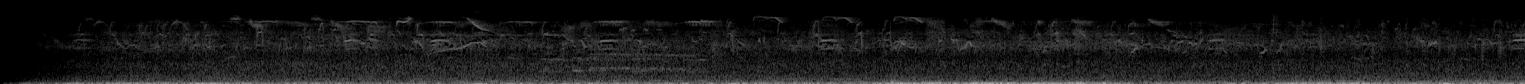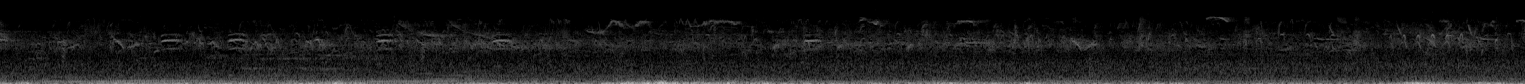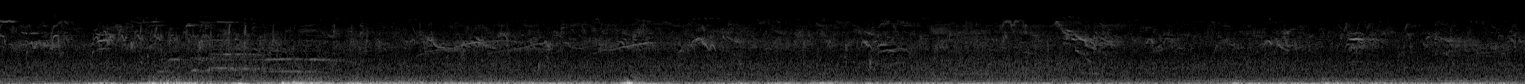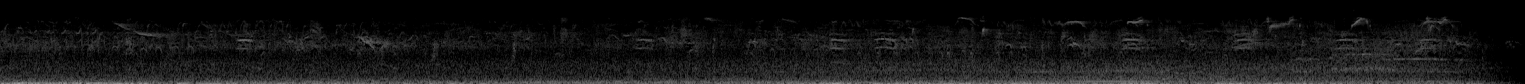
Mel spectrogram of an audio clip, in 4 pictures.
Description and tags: birds + helicopter 02
The sound of birds, with a helicopter going by overhead.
